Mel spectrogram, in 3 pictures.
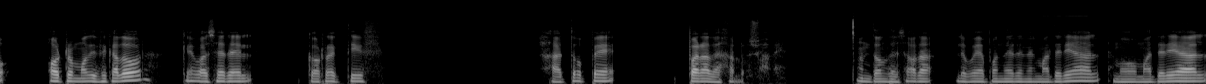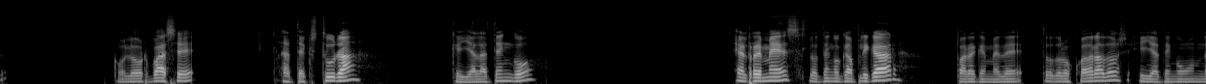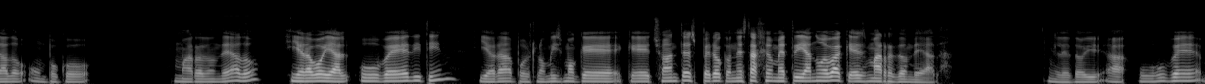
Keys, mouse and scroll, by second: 1.3 click, 2.2 click, 3.5 click, 4.7 click, 6.3 click, 7.7 click, 10.0 click, 10.8 click, 13.4 click, 14.9 click, 17.8 click, 18.9 click, 20.0 click, 21.7 click, 25.1 middle click, 25.1 scroll up 1, 27.2 click, 33.7 click, 34.9 click.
